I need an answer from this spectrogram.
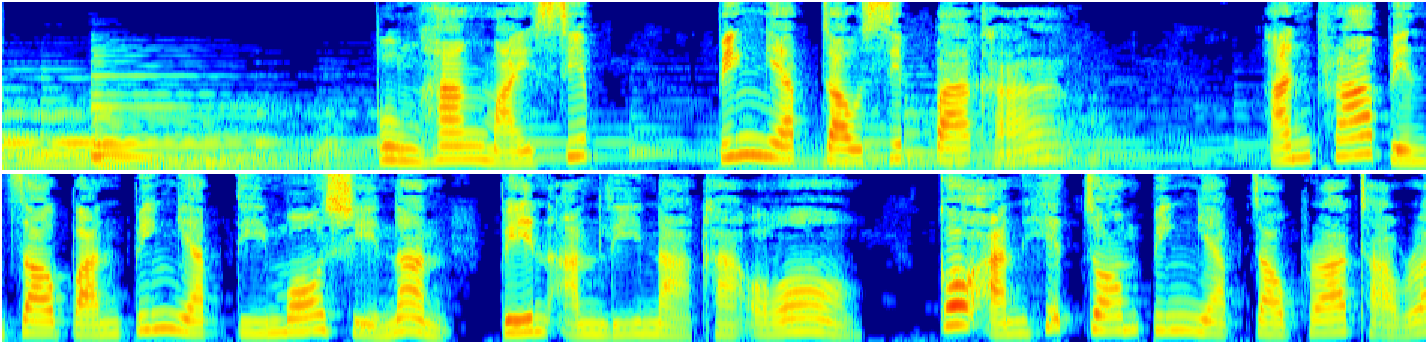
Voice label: good news shan eastern, drama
